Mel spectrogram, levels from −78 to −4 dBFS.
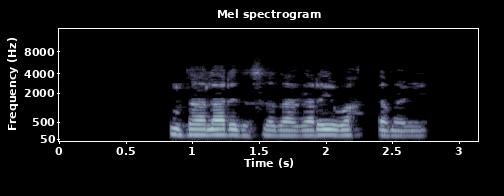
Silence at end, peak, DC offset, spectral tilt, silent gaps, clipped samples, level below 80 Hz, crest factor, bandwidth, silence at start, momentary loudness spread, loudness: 0.4 s; -16 dBFS; under 0.1%; -8.5 dB/octave; 2.30-2.39 s; under 0.1%; -74 dBFS; 16 dB; 6.2 kHz; 0.85 s; 11 LU; -31 LUFS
